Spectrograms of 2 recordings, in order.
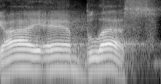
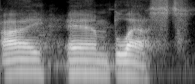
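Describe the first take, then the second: First: It is said firmly with strong conviction. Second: It is said in a normal conversational voice. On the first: "with conviction" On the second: "in a everyday language, talking across the table voice"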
